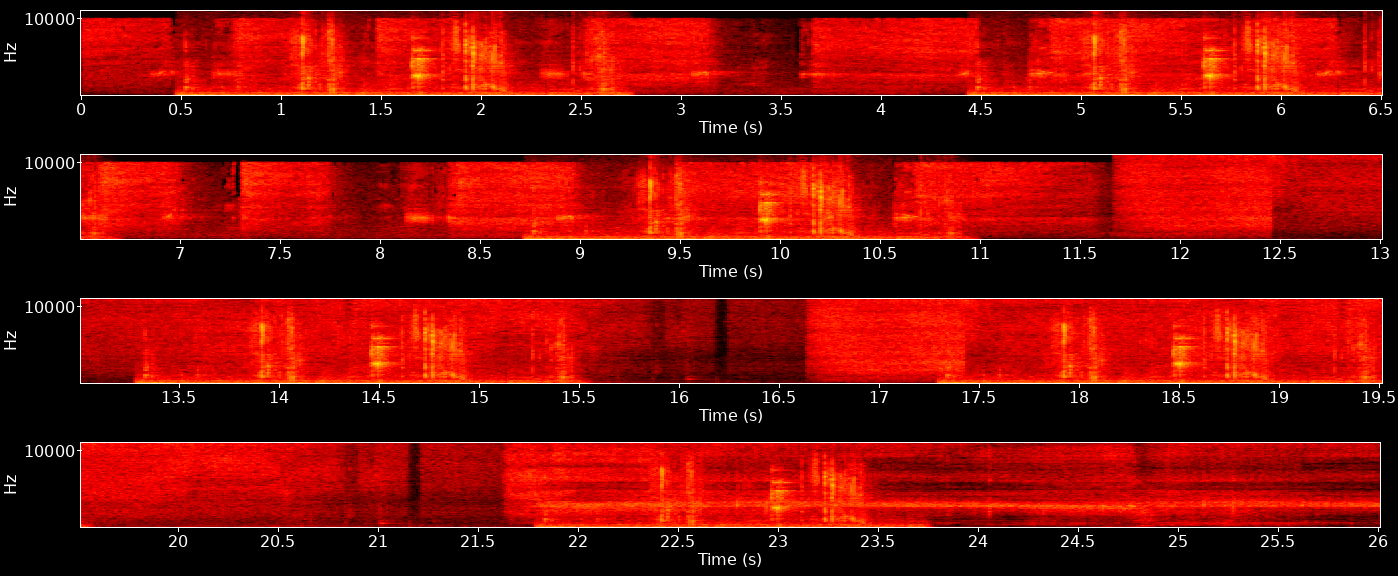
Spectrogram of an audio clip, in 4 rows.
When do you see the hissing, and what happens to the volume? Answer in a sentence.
The hissing can be heard from 0.0 to 25.9 s, at a steady volume.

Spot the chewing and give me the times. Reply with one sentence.
You can hear the chewing from 0.5 to 2.8 s, from 4.4 to 6.7 s, from 8.7 to 10.9 s, from 13.2 to 15.6 s, from 17.2 to 19.6 s and from 21.8 to 23.8 s.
